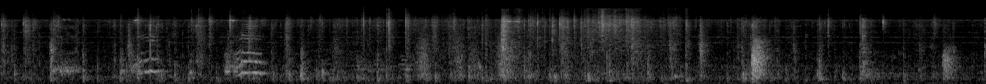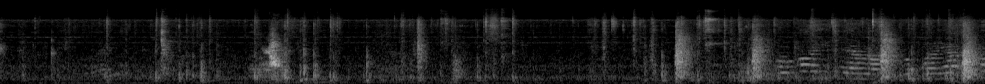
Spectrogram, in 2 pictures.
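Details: Nine-week-old Italian Greyhound puppies give short, high whimpering yelps near the start and again near the end, amid many sharp clicks and taps.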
